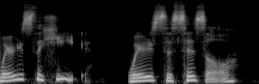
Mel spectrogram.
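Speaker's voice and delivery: mock underwhelmed, unimpressed tone. Sharing a favorite quote, acting out someone being unimpressed. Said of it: "Cheryl was unimpressed and she was like".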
